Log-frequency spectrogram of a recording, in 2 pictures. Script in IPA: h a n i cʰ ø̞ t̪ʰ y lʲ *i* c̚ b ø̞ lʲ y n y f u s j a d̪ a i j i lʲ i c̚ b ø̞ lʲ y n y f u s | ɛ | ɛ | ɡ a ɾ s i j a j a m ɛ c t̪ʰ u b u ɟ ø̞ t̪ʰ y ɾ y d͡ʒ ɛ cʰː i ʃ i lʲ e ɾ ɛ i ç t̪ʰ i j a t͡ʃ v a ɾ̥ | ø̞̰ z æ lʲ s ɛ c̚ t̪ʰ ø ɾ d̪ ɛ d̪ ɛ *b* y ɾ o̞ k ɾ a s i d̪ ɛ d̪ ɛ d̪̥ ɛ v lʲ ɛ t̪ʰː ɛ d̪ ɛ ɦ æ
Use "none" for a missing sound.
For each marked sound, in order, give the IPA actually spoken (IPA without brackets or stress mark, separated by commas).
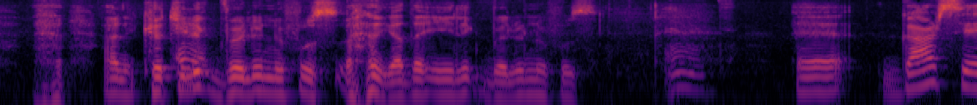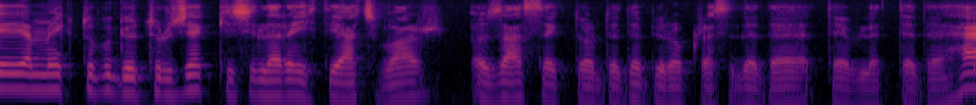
y, b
